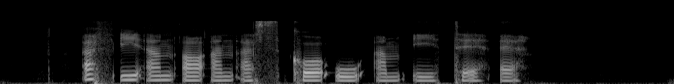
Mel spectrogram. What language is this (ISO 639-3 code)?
nor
